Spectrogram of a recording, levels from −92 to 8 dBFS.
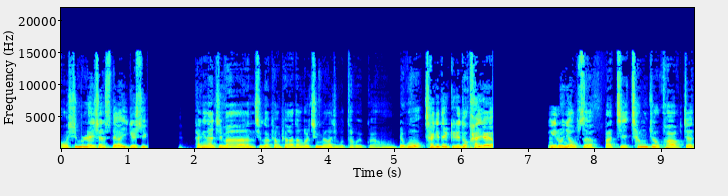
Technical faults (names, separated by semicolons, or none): stream reconnect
